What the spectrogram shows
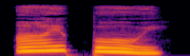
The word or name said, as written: ಆಯ್ಪೊಯ್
